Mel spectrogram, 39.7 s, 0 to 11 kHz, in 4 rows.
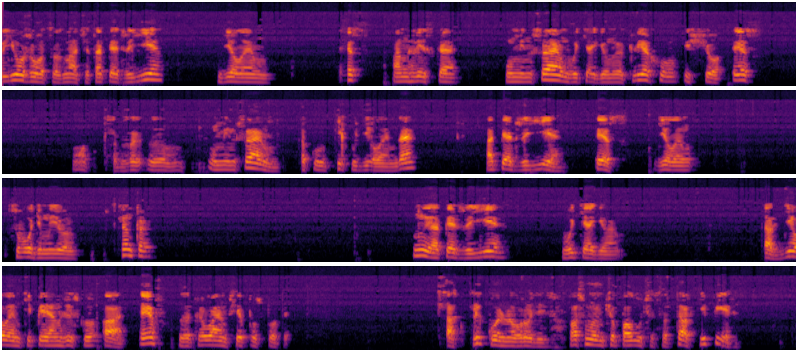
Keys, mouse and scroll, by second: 6.9-8.2 drag, 13.1 shift+middle click, 19.2 middle click, 27.4-28.6 drag, 36.2 click, 38.2 drag.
